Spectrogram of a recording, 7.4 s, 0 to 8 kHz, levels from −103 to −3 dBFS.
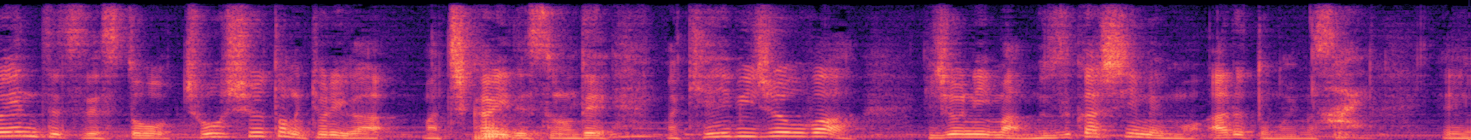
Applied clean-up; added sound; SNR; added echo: none; Brass instrument; 3 dB; reverberation time 0.3 s.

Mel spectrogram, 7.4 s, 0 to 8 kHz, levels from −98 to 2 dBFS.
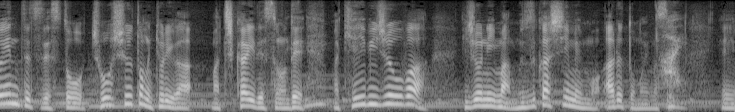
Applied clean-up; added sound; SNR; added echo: none; none; none; none.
